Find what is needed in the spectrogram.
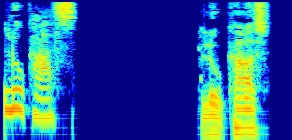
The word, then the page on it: lucas: German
